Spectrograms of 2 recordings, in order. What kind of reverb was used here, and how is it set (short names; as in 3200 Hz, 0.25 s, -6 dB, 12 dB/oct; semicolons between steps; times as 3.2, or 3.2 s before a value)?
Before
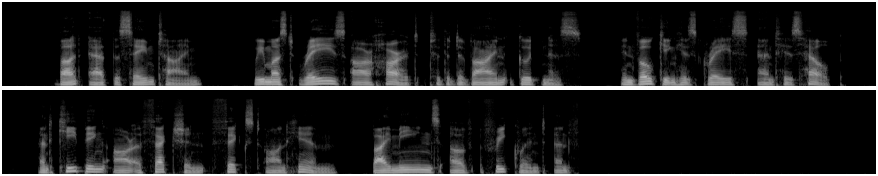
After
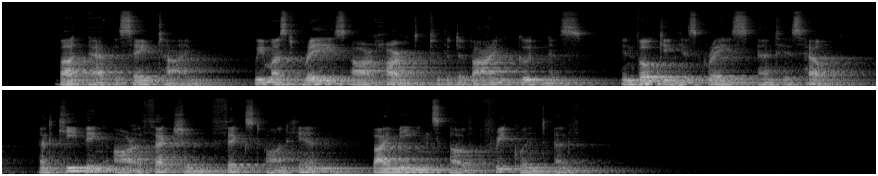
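FDN reverb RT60 1.4 s, low-frequency decay 1.2×, high-frequency decay 0.3×, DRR 1.5 dB; gain -1 dB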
